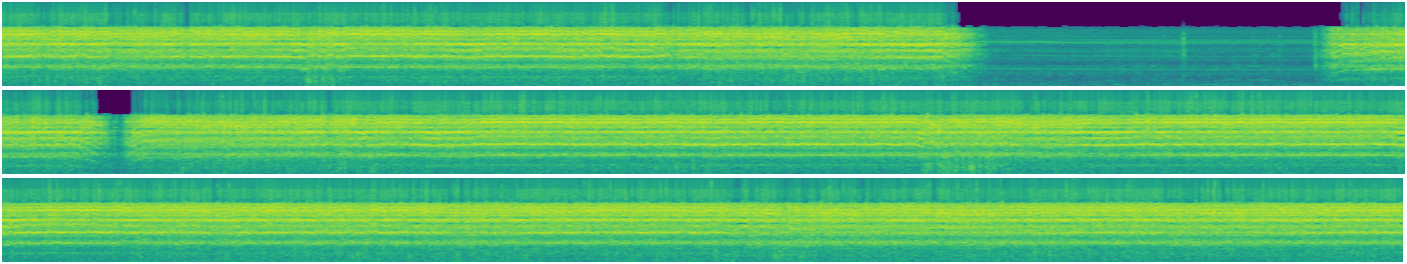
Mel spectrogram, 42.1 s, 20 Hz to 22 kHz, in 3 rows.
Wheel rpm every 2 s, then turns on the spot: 230, 230, 230, 220, 150, 10, 70, 150, 220, 230, 230, 230, 220, 230, 230, 230, 230, 230, 220, 230, 230.
none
